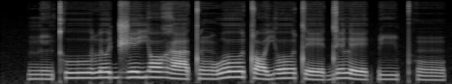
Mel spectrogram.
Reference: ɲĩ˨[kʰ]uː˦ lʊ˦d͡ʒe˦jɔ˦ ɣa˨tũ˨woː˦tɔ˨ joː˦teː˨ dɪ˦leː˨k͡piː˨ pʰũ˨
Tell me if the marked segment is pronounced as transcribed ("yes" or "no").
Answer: yes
